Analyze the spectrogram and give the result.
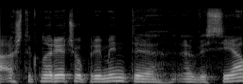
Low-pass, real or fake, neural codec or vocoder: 14.4 kHz; real; none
